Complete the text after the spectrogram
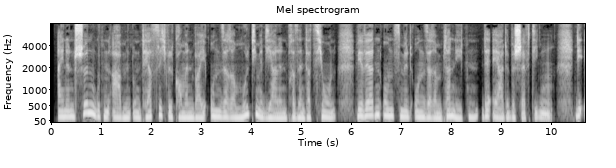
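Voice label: german female narration; voice demos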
